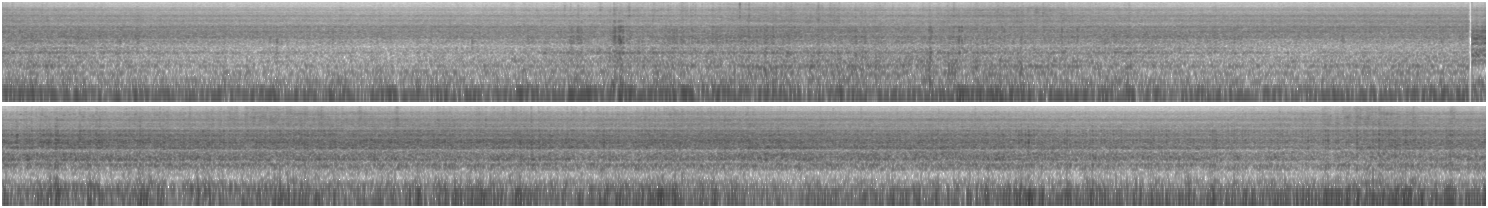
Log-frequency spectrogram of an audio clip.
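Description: Lionel three-rail toy trains running on the layout: a steady low rumble of wheels and motors on the track, which changes abruptly about halfway through to a brighter, noisier run.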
